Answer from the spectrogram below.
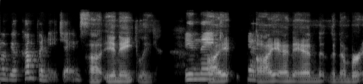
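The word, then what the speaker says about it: Inn8ly: How do you pronounce the name of your company, James? Innately.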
